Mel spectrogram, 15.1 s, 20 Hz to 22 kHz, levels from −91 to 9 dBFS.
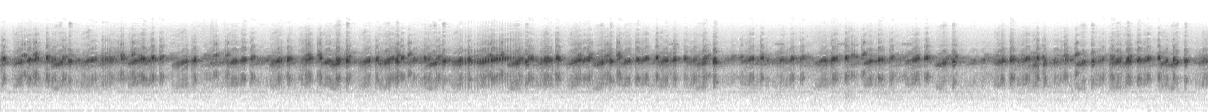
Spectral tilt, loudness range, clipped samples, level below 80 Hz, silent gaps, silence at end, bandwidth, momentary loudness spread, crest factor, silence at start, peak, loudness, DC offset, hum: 4.5 dB/octave; 3 LU; under 0.1%; under -90 dBFS; none; 0 s; 9.8 kHz; 6 LU; 20 dB; 0 s; 0 dBFS; -18 LUFS; under 0.1%; none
